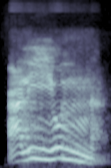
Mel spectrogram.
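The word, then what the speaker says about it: عليٌّ: Yes, because the reason why I want you to pronounce it, so imagine if we said like from meaning min. From is also another harful jar. So we would say min aliyin.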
